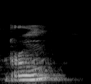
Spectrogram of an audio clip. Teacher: It's alveolar and trill, roll and tap.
